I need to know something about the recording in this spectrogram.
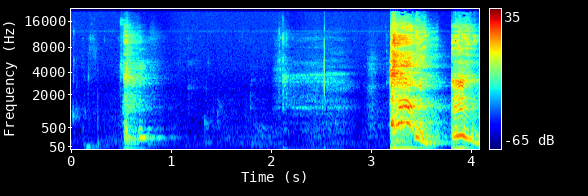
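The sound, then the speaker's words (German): A muffled cough near the start, a quiet stretch, then two loud coughs in quick succession at the end, brought on by a grapefruit drink. No one speaks. “Ich muss gähnen wegen der Hitze und du husten.”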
